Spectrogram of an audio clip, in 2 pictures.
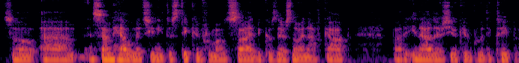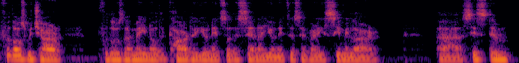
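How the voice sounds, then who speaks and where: Even-toned man, slightly distant mic. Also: mid-range voice, normal speed, creaky. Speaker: product reviewer. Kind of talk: casual unboxing commentary. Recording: distant mic, faint background noise.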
